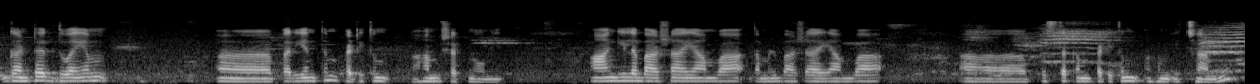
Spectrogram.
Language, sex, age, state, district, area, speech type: Sanskrit, female, 30-45, Tamil Nadu, Chennai, urban, spontaneous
